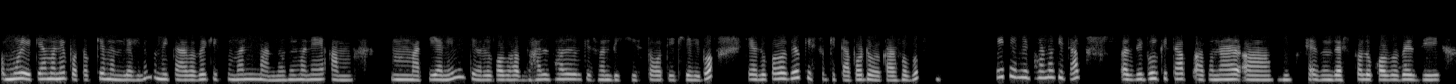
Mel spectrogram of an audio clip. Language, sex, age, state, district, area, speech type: Assamese, female, 18-30, Assam, Sivasagar, rural, conversation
